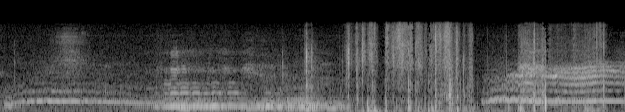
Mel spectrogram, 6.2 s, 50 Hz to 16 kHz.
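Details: Blacky, a 15-year-old angry domestic cat in Norway, gives a low drawn-out growling yowl, then rising harmonic wails, with Norwegian speech and handling clatter in the middle.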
